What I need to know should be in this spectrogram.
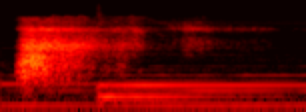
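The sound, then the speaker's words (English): A long, forceful exhale during a breathing exercise. The rush of breath is loudest at the start, then thins and fades over a steady low tone. “And really exhale. Biggest exhale of the day.”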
